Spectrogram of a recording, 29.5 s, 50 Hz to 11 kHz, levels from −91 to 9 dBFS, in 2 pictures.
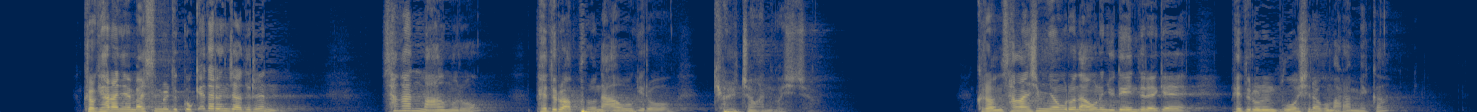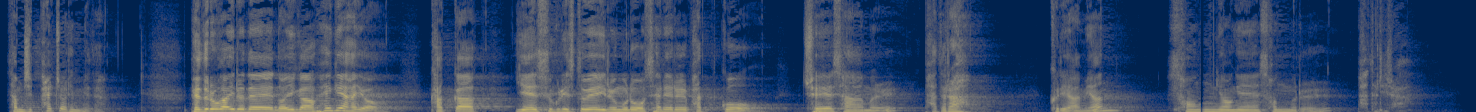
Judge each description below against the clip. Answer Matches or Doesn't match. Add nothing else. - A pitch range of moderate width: Matches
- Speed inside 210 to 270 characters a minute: Matches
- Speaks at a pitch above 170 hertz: Doesn't match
